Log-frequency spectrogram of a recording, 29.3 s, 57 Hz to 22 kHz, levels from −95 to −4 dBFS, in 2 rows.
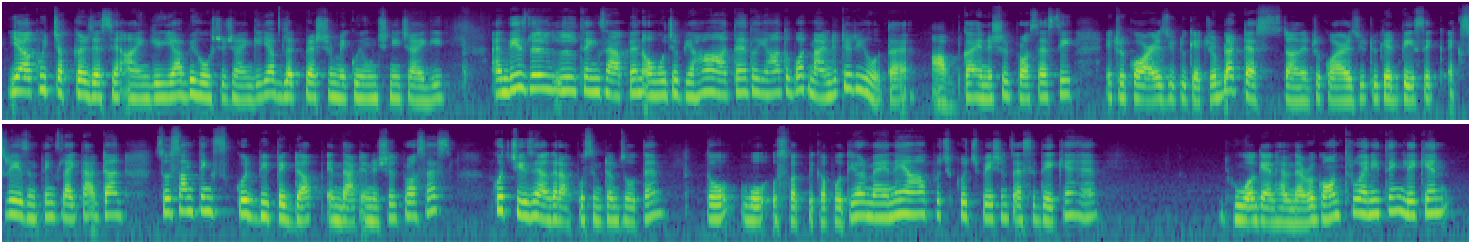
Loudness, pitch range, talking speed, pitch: -24 LUFS, 175-230 Hz, 230 wpm, 195 Hz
